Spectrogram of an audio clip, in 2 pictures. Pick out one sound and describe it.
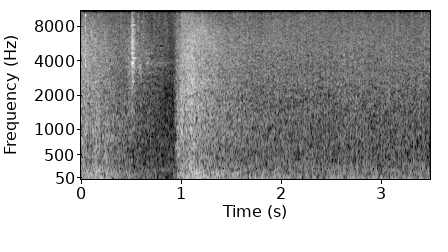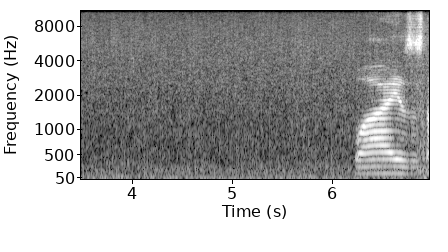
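A fire spell roars steadily.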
